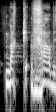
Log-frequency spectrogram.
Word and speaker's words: Markvard: Donc Mark Vard, Mark Vard excusez-moi, ça s'écrit M-A-R-K-V-A-R-D.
